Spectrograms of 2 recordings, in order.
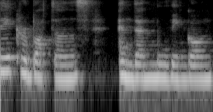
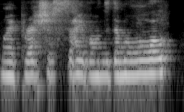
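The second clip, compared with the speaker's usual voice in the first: greedy monster-like voice. Reading out a comment from Corinne, in a Gollum voice. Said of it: "with like a Gollum, Gollum type".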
